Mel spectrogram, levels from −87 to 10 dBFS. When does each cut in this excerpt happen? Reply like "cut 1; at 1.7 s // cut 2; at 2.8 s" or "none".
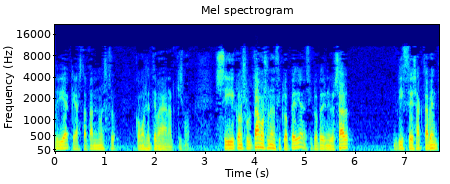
cut 1; at 5.6 s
